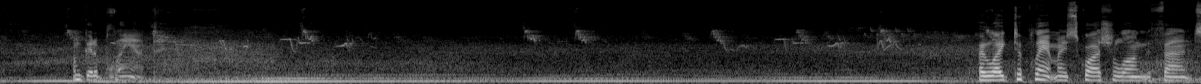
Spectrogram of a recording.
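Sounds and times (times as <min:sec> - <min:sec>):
engine hum: 0:00.0 - 0:12.0
songbirds chirping: 0:00.0 - 0:12.0.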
